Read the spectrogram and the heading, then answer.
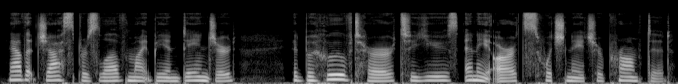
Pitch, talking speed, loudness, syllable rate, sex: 175 Hz, 150 wpm, -19 LUFS, 4.6 syllables/s, female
